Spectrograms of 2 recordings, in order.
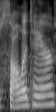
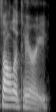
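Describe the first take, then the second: First: The word ends with an 'air' sound. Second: The word ends with an 'ee' sound. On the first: The speaker calls it right. "instead of solitaire" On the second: The speaker calls it wrong. "She says solitary"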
